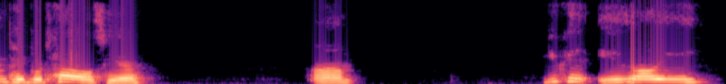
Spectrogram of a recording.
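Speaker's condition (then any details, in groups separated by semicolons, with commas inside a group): Cerebral palsy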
